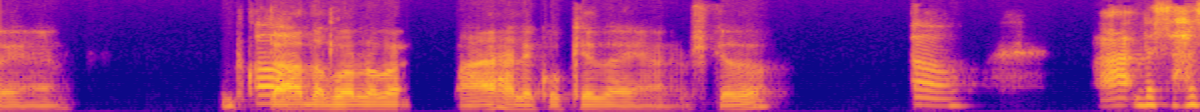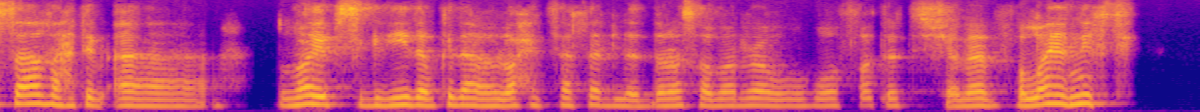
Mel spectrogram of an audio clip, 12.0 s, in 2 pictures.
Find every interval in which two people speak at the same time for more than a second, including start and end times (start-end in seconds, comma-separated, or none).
none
